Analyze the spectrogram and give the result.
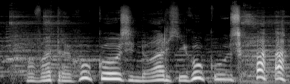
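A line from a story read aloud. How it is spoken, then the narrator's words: Explaining. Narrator (Greek): εξήγησε ο Χαχάνας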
